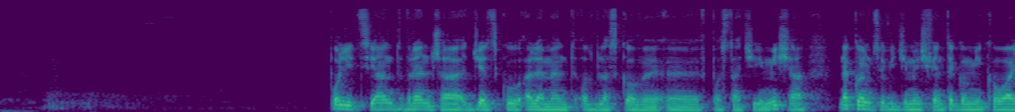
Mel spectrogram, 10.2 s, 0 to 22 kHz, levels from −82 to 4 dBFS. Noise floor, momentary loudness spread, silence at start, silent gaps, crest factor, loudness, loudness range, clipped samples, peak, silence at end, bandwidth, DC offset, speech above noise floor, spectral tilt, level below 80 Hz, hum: -79 dBFS; 5 LU; 3.3 s; none; 18 dB; -30 LUFS; 6 LU; under 0.1%; -12 dBFS; 0 s; 16 kHz; under 0.1%; 51 dB; -7 dB/octave; -60 dBFS; none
